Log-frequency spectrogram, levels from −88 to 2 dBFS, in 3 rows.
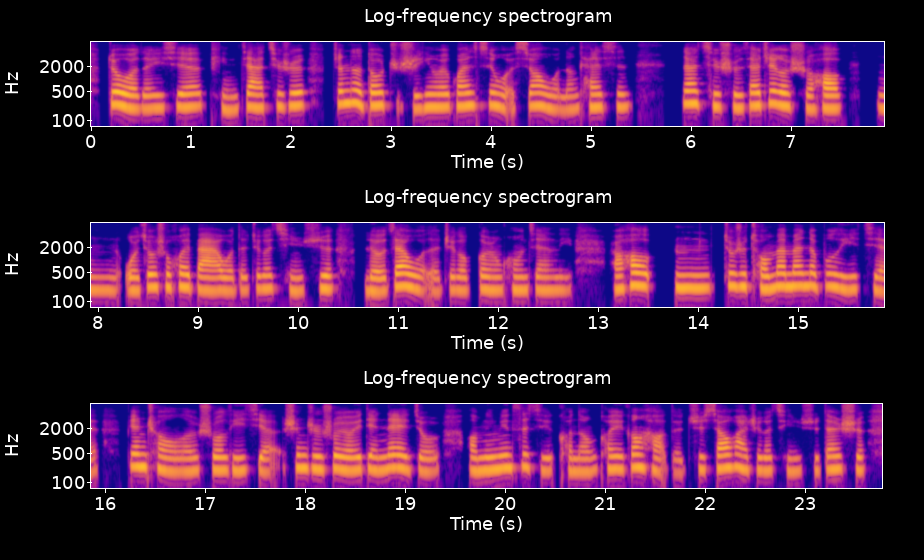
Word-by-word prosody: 对 250 - +4
我 210 -4 +7
的 200 0 -2
一 205 - -3
些 220 +1 0
评 195 -5 -8
价， 215 +1 +3
其 220 +2 -5
实 235 +2 +2 0.2
真 255 +1 +1
的 265 -2 +3
都 235 0 +4
只 235 0 -7
是 195 - -3
因 215 +2 0
为 215 0 +2
关 225 +1 +2
心 230 0 -2
我， 205 - -4
希 230 - -4
望 230 -1 +3
我 190 - -5
能 190 +1 -6
开 215 +1 -1
心。 220 +1 -6 0.5
那 260 0 +5
其 245 -3 -3
实 210 -1 -2
在 235 +1 +3
这 255 +2 +2
个 235 -2 +5
时 215 -2 -4
候， 200 0 +4 0.3
嗯， 195 -2 -6
我 190 - 0
就 225 +4 +2
是 225 0 -1
会 225 0 +2
把 190 -2 +4
我 185 0 -1
的 190 +1 -5
这 205 +2 -6
个 210 0 -1
情 190 -3 -7
绪 210 +1 -1 0.3
留 180 -1 0
在 235 +5 +7
我 210 -4 +3
的 175 - -7
这 195 +2 -5
个 190 -1 -3
个 205 +2 -2
人 195 -1 -2
空 195 0 -4
间 195 -2 -4
里， 195 +1 -10 0.3
然 205 0 +1
后， 245 0 +5 0.2
嗯， 215 0 +1
就 245 - 0
是 235 0 +2
从 215 -4 +1
慢 235 +1 +5
慢 240 0 +4
地 240 - +3
不 235 +1 -2
理 200 -2 -1
解 195 -3 -5 0.3
变 245 -1 +3
成 200 -5 -1
了 190 +1 -3
说 205 0 0
理 200 0 -3
解， 205 -2 -3
甚 230 -1 0
至 215 -1 +1
说 225 +1 +2
有 200 -1 +3
一 205 - +3
点 210 -2 -1
内 230 -1 +3
疚。 200 -2 -5 0.3
嗯， 200 -1 -1
明 200 +1 +2
明 225 +1 +3
自 235 +1 -2
己 200 -4 -6
可 195 - -9
能 190 +1 -4
可 220 -1 -3
以 215 0 +1
更 235 +2 +2
好 200 -4 -3
地 175 -1 -12
去 210 +4 -6
消 220 +2 +4
化 235 -2 +2
这 205 -1 -5
个 200 - -1
情 195 -2 -9
绪， 195 0 -9
但 210 +2 0
是 210 -1 -2
210 Hz, 260 characters per minute, -21 LUFS, 195-230 Hz, 0.5 s, 我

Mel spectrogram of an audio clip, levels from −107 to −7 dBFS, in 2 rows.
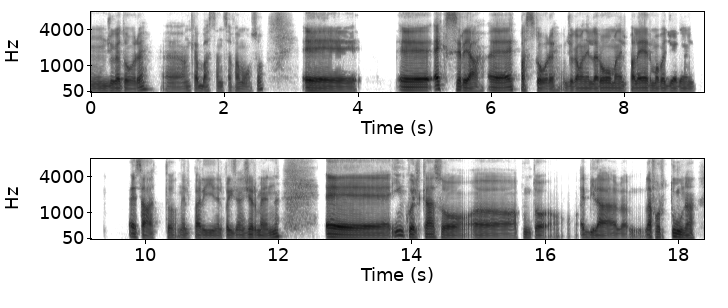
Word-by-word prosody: un 80 - -5
giocatore, 85 +8 -2
uhm, - - -20
anche 70 +2 -9
abbastanza 75 -1 -7
famoso, 70 -3 -8 0.5
ehm 80 -5 +3 0.6
ehm 100 -1 +5
ex - - +3
serie - - +3
A, - - -1
ehm, 95 0 +3
è 125 - -6
Pastore, 75 - -2
giocava 85 0 -2
nella 80 -1 -1
Roma, 90 +1 +1
nel 80 -3 -5
Palermo, 85 0 +1
poi 85 - -1
ha - - -8
giocato 80 0 -3
nel 80 -1 -9 0.7
esatto, 75 +3 -2
nel 80 -3 -9
Paris 85 0 -2
nel 80 -2 -7
Paris 85 0 -3
Saint-Germain. 85 +2 -2 0.7
Ehm, 85 -5 +5
in 160 +2 -1
quel - - 0
caso, 80 -6 0
uhm, 75 -2 -2
appunto, 90 -3 -4 0.3
uhm, - - -28
ebbi 90 -1 -5
la 75 -1 0
l 75 0 -10
la - - +2
fortuna 85 -10 0
80 Hz, 135 wpm, -24 LUFS, 75-90 Hz, 0.7 s, ehm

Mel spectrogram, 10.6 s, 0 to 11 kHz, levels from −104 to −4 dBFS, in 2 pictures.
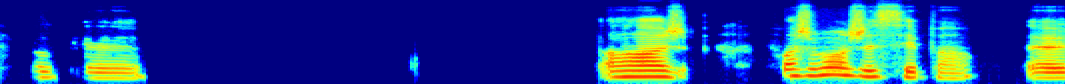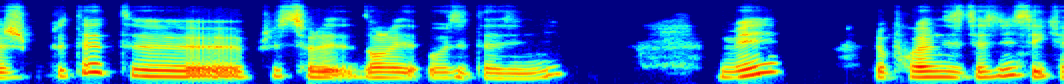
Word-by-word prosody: Donc, 185 0 -9
heu 165 +1 -5 2.3
Ah 200 +1 +7
je 190 - -1 0.4
franchement 235 +3 +3
je 215 -4 +3
sais 180 -3 -1
pas. 165 +1 -9 0.3
Heu, 170 0 +4
j 170 - -1
peut-être, 325 +5 -1
heu, 205 -3 +2
plus 215 0 -10
sur - - 0
les 90 - +1
dans 175 - -1
les 175 -1 -1
aux - - -6
États-Unis. 165 - -8 0.8
Mais 215 - +3 0.5
le - - -4
problème 190 0 +2
des 190 - -2
États-Unis, 190 +8 -3
c'est 190 - -2
qu'il - - -11
190 Hz, 145 wpm, -24 LUFS, 170-215 Hz, 2.3 s, Ah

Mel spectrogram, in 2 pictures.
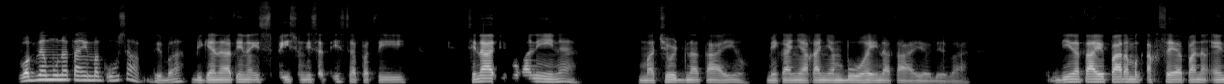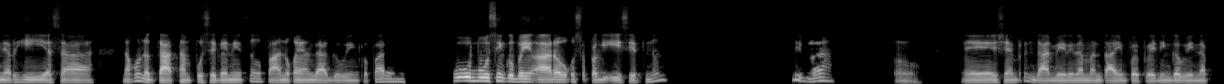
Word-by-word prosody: huwag 180 +6 +2
na 215 - +6
muna 215 0 +4
tayong 200 -2 +1
mag-usap, 190 - -6
'di - - -9
ba? 115 +6 -5
Bigyan 105 0 +1
natin 110 +1 +2
ng - - -1
space 110 0 -4
yung 110 - -2
isa't 110 - -6
isa. 125 -3 -6
Pati 110 +1 -6 0.6
sinabi 140 +3 +4
ko - - -9
kanina, 135 -7 -2 0.5
matured 100 +3 -1
na 105 0 -1
tayo, 105 -2 -4 0.2
may 95 -1 -4
kanya-kanyang 100 0 0
buhay 100 0 +1
na 95 -1 -3
tayo, 85 -1 -6
'di 80 -1 -11
ba. 75 +4 -16 0.7
Hindi 115 +4 0
na 120 - 0
tayo 120 0 +8
para 115 0 +5
mag-aksaya 115 -1 0
pa 115 - +2
ng 110 -1 -3
enerhiya 105 0 0
sa 100 -1 -2 0.3
naku 165 - -2
nagtatampo 100 - +2
si 105 +1 -2
ganito, 105 +6 -1
pa'no 100 -5 -1
kayang 105 -1 0
gagawin 95 -1 -2
ko? - - -11
Parang, 125 0 -4 0.5
uubusin 165 -1 +5
ko 140 - +5
ba 130 - +5
yung 130 -2 +5
araw 110 0 +6
ko - - 0
sa - - -12
pag-iisip 105 -1 -2
nun? 165 - -7 1.3
'Di 215 - -2
ba? 160 +4 -3 0.7
Oh, 85 0 -11 0.4
eh, 100 +1 +1
siyempre 105 0 -4
andami 90 -1 0
rin 95 - -2
naman 95 0 -3
tayong 90 0 -1
pu-puwedeng 90 0 -2
gawin 95 -1 -1
nap 95 - -5
105 Hz, 165 wpm, -24 LUFS, 100-125 Hz, 1.3 s, tayo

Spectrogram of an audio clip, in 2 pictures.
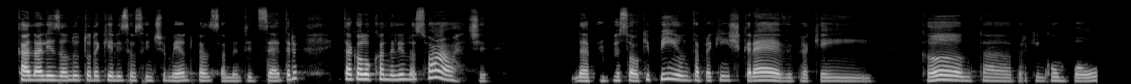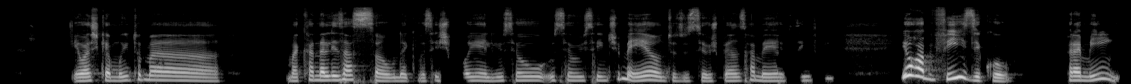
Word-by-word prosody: canalizando 205 -1 +5
todo 200 0 -2
aquele 195 -1 -1
seu 185 0 -2
sentimento, 180 0 -3
pensamento 165 -3 -4
e - - -3
etcétera, 170 - -1 0.4
e - - -46
tá 240 -1 +5
colocando 240 -1 +5
ali 225 +2 +2
na 235 - -1
sua 310 +6 +1
arte, 185 - 0 0.8
né. 165 -2 +1
Para 165 +1 -13
o - - -16
pessoal 175 -1 0
que 230 - -6
pinta, 220 -5 0
pra 180 - -3
quem 195 +2 -6
escreve, 185 -4 +2
pra 160 -1 -8
quem 155 -1 -7 0.5
canta, 175 -5 +1
pra 165 - -12
quem 165 - -12
compõe. 165 -1 -3 1.0
Eu 165 - +1
acho 170 0 +1
que - - -4
é - - +4
muito 180 +4 -4
uma 185 -6 0 0.7
uma 165 - -3
canalização, 195 -4 +1
né, 160 0 -3
que 155 - -27
você 155 +2 -9
expõe 175 +1 -5
ali 165 0 -5
o - - -6
seu 185 0 -3
os 180 - -7
seus 180 0 -6
sentimentos, 185 - -1
os 155 0 -6
seus 155 -1 -6
pensamentos, 165 0 -4
enfim. 195 +10 -12 0.7
E 390 - +7
o 425 - +10
hobby 335 - +7
físico, 190 - +3 0.5
pra 190 0 +4
mim 210 +5 -2
180 Hz, 155 wpm, -22 LUFS, 165-200 Hz, 1.0 s, o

